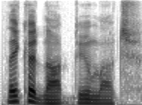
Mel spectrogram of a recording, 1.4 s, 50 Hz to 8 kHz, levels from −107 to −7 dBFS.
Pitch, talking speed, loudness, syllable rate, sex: 115 Hz, 210 wpm, -18 LUFS, 4.0 syllables/s, male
